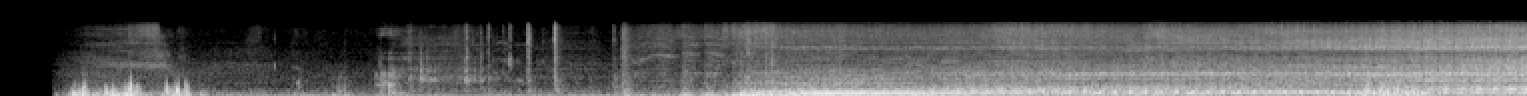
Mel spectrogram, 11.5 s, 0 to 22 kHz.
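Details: Volvo 850 after owner replaced the cylinder head following a timing belt break: starts and idles roughly with a puffing, hissy exhaust leak, down on power; misfire and exhaust leak, cam timing possibly off a tooth suspected, not confirmed.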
